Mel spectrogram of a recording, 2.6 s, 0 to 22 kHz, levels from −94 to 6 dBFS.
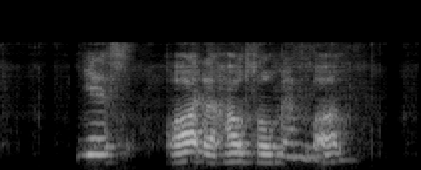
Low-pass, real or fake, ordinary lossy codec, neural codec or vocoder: none; fake; none; codec, 16 kHz, 4.8 kbps, FACodec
